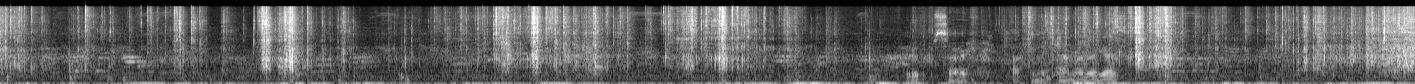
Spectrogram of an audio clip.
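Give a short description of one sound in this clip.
Plastic card wrappers crinkle and tear as they are opened.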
